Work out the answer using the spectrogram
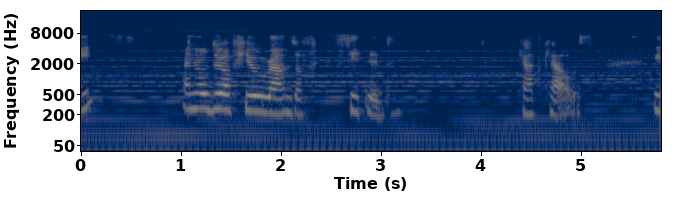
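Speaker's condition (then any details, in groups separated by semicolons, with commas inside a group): No condition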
